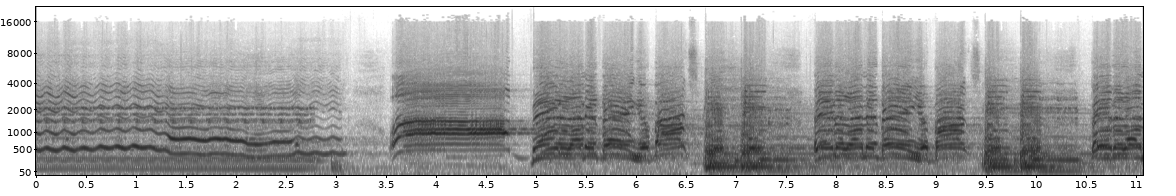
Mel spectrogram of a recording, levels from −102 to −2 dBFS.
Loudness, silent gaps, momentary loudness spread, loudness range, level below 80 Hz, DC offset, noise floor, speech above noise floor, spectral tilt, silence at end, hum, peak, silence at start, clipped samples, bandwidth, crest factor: -22 LUFS; none; 8 LU; 4 LU; -46 dBFS; under 0.1%; -42 dBFS; 20 dB; -5.5 dB/octave; 0 s; none; -6 dBFS; 0 s; under 0.1%; 17 kHz; 16 dB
